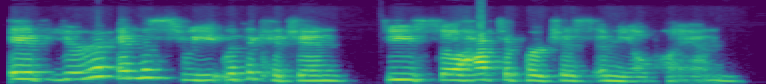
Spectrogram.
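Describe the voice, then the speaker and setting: A woman's voice: a little high, animated, moderate pace, muffled recording. A woman moderating a webinar Q&A, upbeat as she reads out questions and hands them to the panel. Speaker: session moderator.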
